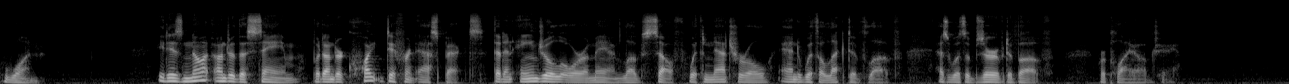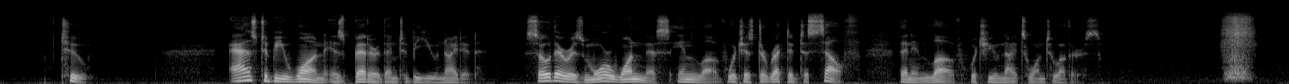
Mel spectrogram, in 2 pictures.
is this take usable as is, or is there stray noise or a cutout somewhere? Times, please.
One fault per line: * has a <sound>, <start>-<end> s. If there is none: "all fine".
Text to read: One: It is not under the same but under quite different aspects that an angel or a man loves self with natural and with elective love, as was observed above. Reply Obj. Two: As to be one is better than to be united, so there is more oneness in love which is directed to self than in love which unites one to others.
* has a sniff, 25.1-25.5 s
